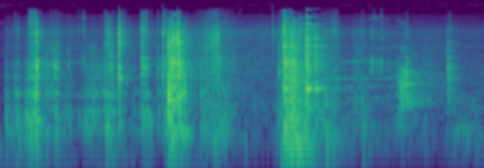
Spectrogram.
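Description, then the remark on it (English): A dog sound effect with several rough, growling barks and snarls in uneven bursts, loud, with no one talking over it. “No, it's Eagle versus Frog, not Eagle versus Dog. I think the uh, sound effects department there got a little bit confused.”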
